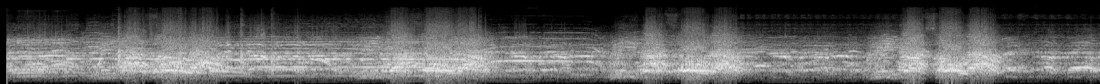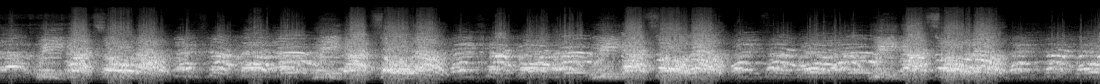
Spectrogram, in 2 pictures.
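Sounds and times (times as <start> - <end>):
crowd shouting slogans: 0.1 - 22.0.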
